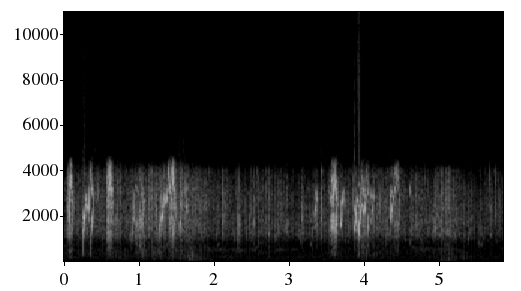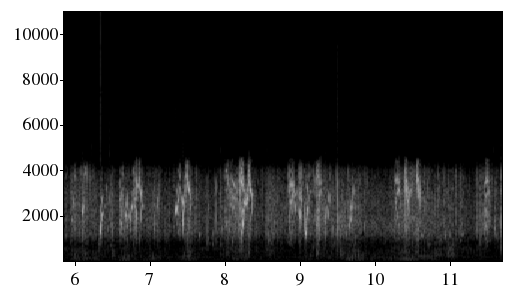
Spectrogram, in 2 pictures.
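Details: Around nineteen house sparrows at once at a feeder in Collado Villalba, Spain, keep up a steady chorus of quick chirps in short clustered bursts, rising and falling in loudness throughout.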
